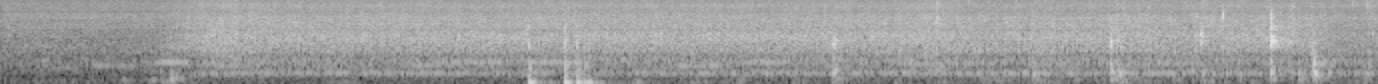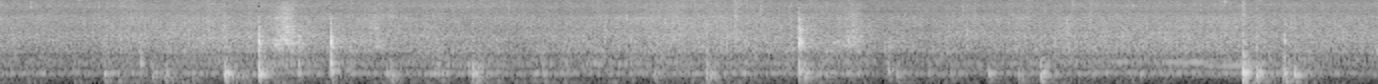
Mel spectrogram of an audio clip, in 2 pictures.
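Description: Sliced beets and onions sizzling as they fry in oil in a non-stick pot, stirred with a wooden spoon that knocks and scrapes against the pot. The sizzle grows louder about a second in, a heavy knock comes near three seconds in, and more knocks come near the end.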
